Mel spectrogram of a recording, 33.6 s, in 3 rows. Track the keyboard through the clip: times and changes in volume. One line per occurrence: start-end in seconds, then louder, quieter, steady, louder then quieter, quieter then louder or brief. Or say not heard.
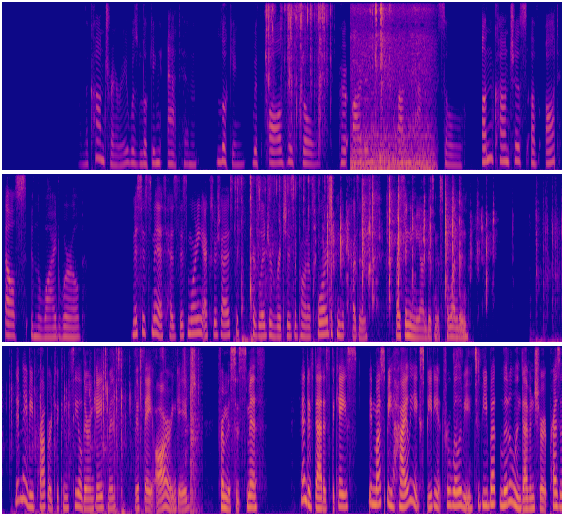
15.8-16.6 brief
17.4-25.2 quieter then louder.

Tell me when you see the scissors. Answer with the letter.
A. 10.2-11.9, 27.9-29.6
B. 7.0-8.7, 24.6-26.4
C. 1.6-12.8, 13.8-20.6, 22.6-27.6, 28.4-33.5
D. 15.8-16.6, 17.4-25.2
B.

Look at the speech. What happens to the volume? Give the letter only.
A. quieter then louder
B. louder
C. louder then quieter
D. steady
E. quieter
B.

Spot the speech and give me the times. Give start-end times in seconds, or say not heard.
1.6-12.8, 13.8-20.6, 22.6-27.6, 28.4-33.5.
